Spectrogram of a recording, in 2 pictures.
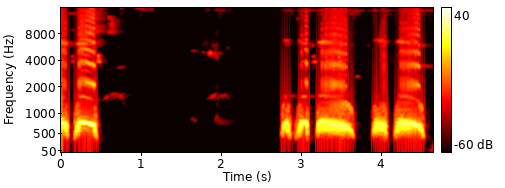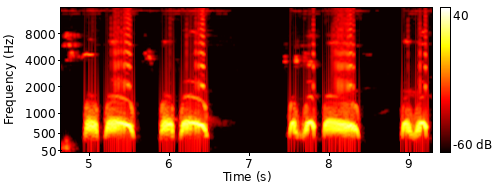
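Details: Spotted dove in fast 'thúc gù' cooing: a lone coo, a two-second silence, then a quick series of hollow coo pairs with one faint low knock among them.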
